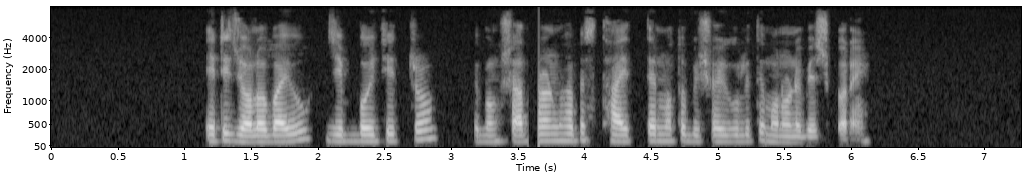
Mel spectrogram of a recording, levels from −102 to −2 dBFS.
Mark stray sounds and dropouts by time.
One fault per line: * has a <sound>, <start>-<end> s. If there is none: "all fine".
* has a dropout, 3.6-3.7 s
